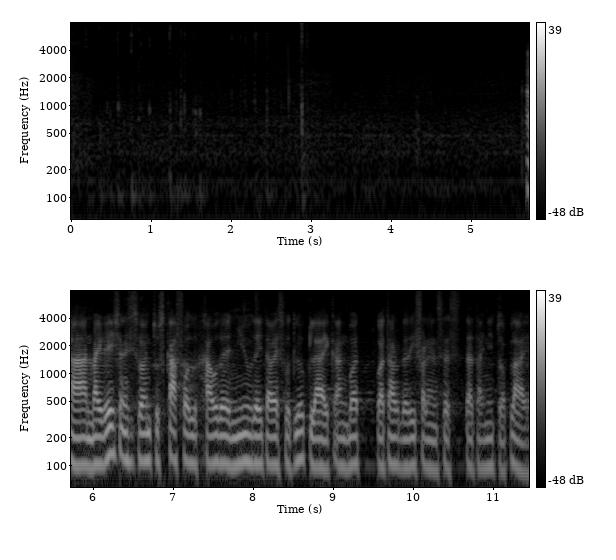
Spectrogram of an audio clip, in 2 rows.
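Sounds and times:
computer keyboard typing during a software demo: 0:00.2 - 0:03.0
speech: 0:05.7 - 0:11.4.

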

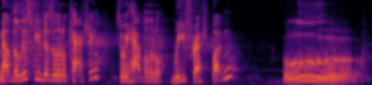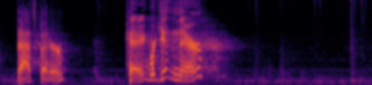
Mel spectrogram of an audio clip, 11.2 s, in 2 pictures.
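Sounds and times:
speech: 0:00.0 - 0:03.6, 0:04.2 - 0:06.6, 0:07.5 - 0:08.8
typing on a computer keyboard: 0:09.2 - 0:11.1.

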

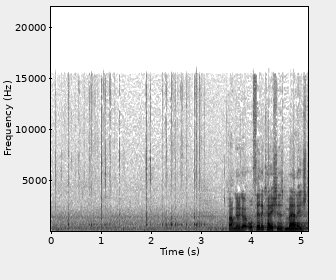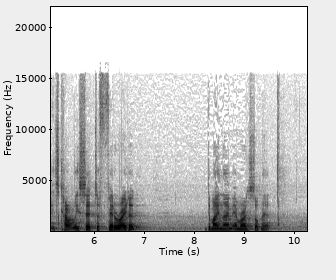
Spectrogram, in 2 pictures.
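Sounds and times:
typing a command on a computer keyboard: 0:00.0 - 0:03.1
speech: 0:03.6 - 0:07.0, 0:08.2 - 0:09.6.

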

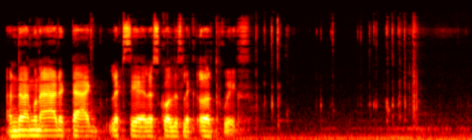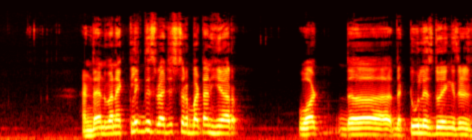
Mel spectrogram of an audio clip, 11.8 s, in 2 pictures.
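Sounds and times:
soft hiss: 0:00.0 - 0:11.8
speech: 0:00.1 - 0:03.2, 0:06.9 - 0:09.0, 0:09.6 - 0:11.8
fingers typing an email address on a computer keyboard: 0:03.1 - 0:05.4.

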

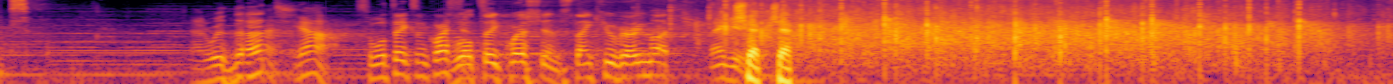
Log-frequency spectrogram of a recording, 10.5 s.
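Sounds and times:
speech: 0:00.1 - 0:00.3, 0:01.5 - 0:06.1
audience clapping: 0:04.7 - 0:10.4.

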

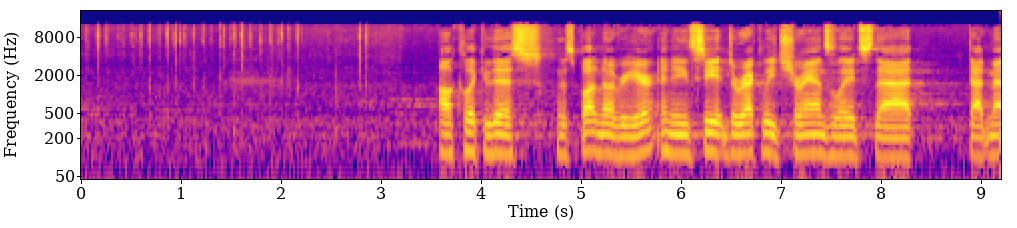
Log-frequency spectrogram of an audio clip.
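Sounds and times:
typing a message on a computer keyboard: 0:00.0 - 0:02.9
speech: 0:03.6 - 0:09.1.

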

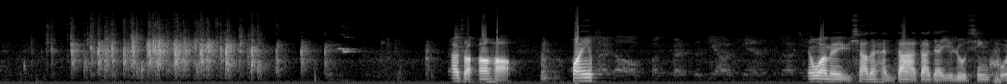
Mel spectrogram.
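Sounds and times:
audience applause: 0:00.4 - 0:03.2
speech: 0:04.5 - 0:06.1, 0:08.1 - 0:10.0.

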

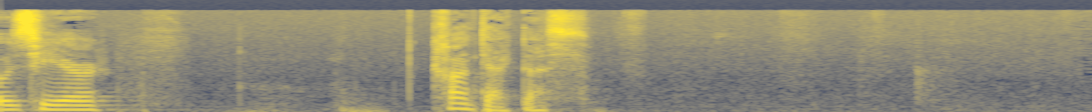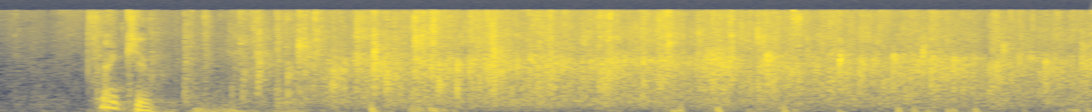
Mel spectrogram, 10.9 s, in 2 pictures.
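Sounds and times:
speech: 0:00.0 - 0:00.6, 0:02.2 - 0:03.0, 0:05.9 - 0:06.8
conference audience applause: 0:06.6 - 0:10.9.

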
